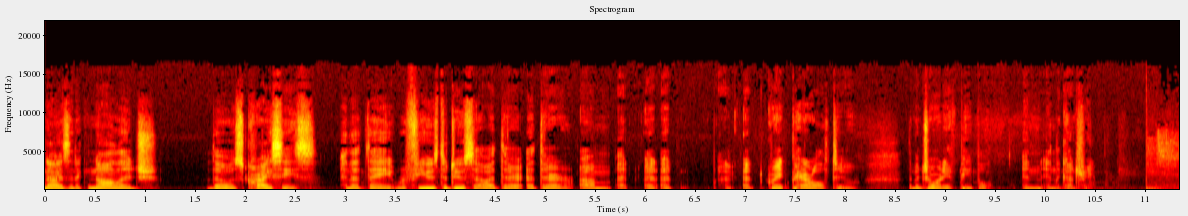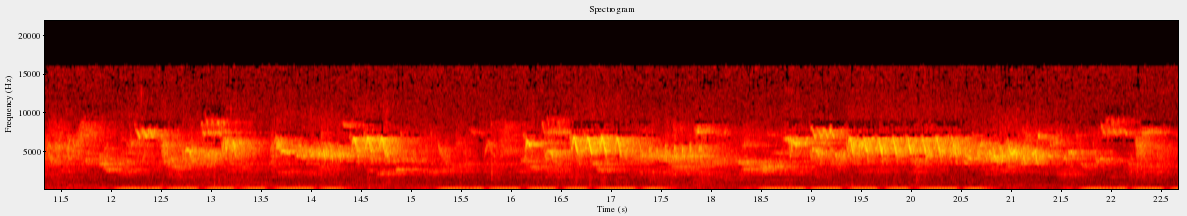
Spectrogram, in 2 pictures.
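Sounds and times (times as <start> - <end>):
speech: 0.0 - 11.3
faint low hum: 0.0 - 22.6
birdsong chorus in a forest: 11.0 - 22.6.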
